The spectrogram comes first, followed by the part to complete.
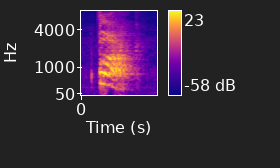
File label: "fuck", tourettes; Voice; expletives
